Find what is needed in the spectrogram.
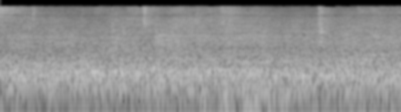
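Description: Steady, even background noise of a large indoor public space, with no distinct events standing out.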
